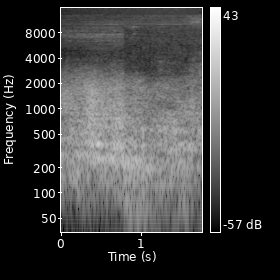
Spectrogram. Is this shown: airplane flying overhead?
yes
